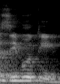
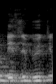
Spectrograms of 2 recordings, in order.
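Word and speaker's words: Djibouti: एक तो है इरिटेरा, दूसरा यहाँ पर जिबूती, डी साइलेंट है यहाँ पर, कई बार मैं भी इसको डिजिब्यूटी बोलता था, पर लेकिन फिर इसका प्रोनाउंसिएशन जब सुना तो समझ में आया जिबूती।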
